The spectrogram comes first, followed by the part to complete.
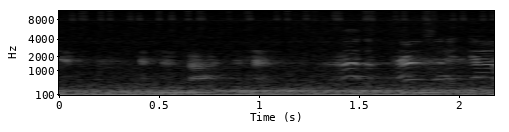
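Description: A steady low hum, with faint, brief voice-like sounds over it.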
